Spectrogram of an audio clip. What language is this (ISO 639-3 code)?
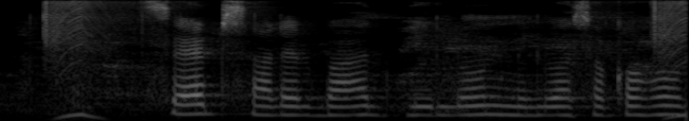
mag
